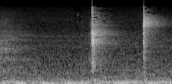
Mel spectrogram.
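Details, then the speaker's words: Digmark DGM-651A Bluetooth subwoofer booked in as no power: on plug-in, three sharp clicks about half a second apart over a low hum with no speaker output, switching power supply fault. "You can hear the clicking of the switch, but nothing is working. So that's what we have to fix."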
